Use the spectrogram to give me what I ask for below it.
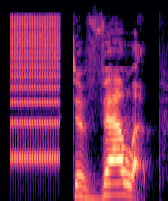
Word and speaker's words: develop: Develop. Develop. Second syllable. The develop. Very good. Not develop. Develop.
